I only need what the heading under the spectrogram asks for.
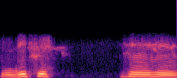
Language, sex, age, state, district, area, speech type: Bengali, female, 30-45, West Bengal, Hooghly, urban, conversation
